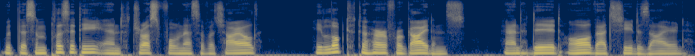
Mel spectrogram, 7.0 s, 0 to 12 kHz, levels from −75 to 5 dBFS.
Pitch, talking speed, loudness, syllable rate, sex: 130 Hz, 175 wpm, -19 LUFS, 5.0 syllables/s, male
